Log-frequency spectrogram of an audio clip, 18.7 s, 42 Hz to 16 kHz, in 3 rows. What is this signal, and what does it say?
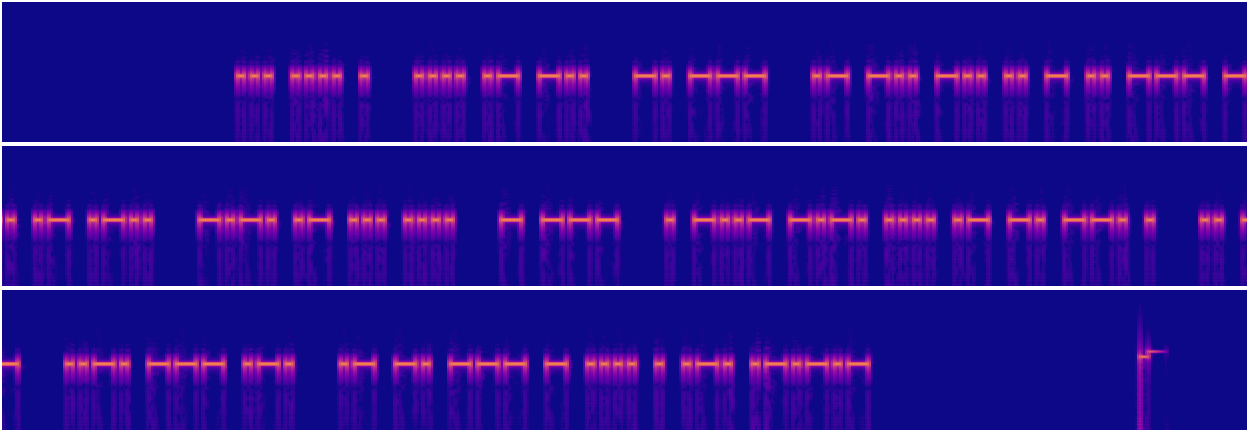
Morse code, heard as a keyed tone, about 34 wpm, 700 Hz. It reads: SHE HAD NO ADDITIONAL CASH TO EXCHANGE IT FOR ANOTHER.
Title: Sentences from Top 1000 Words - Review Part 6 - 35wpm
